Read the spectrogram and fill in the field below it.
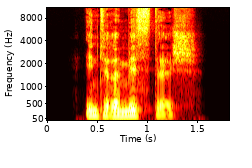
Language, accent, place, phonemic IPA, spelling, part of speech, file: German, Germany, Berlin, /ɪntəʁiˈmɪstɪʃ/, interimistisch, adjective, De-interimistisch.ogg
- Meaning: interim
